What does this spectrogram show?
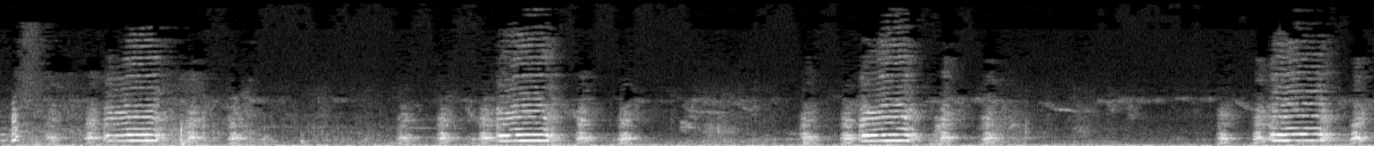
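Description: A bird calling four times, about two seconds apart, each a short call with several ringing tones, over a steady low hum.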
